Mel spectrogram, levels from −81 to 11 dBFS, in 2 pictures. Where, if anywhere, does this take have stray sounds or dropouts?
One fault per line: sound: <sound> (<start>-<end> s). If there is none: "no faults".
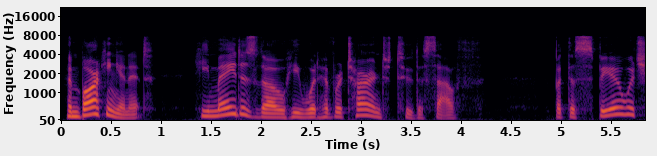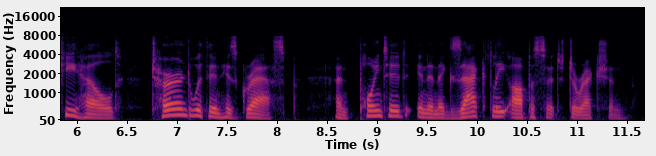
no faults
